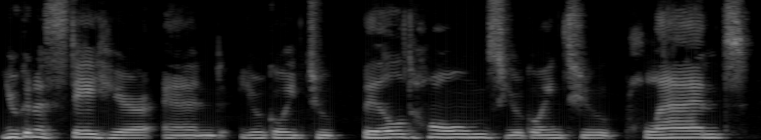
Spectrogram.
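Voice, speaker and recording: A woman pastor from Hong Kong talks through scripture in a warm, unscripted conversation. Her voice sits a little low, and she thinks aloud, circling back with small restarts. She breaks into lively, animated asides now and then. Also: takes it slowly. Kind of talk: conversational Bible discussion.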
